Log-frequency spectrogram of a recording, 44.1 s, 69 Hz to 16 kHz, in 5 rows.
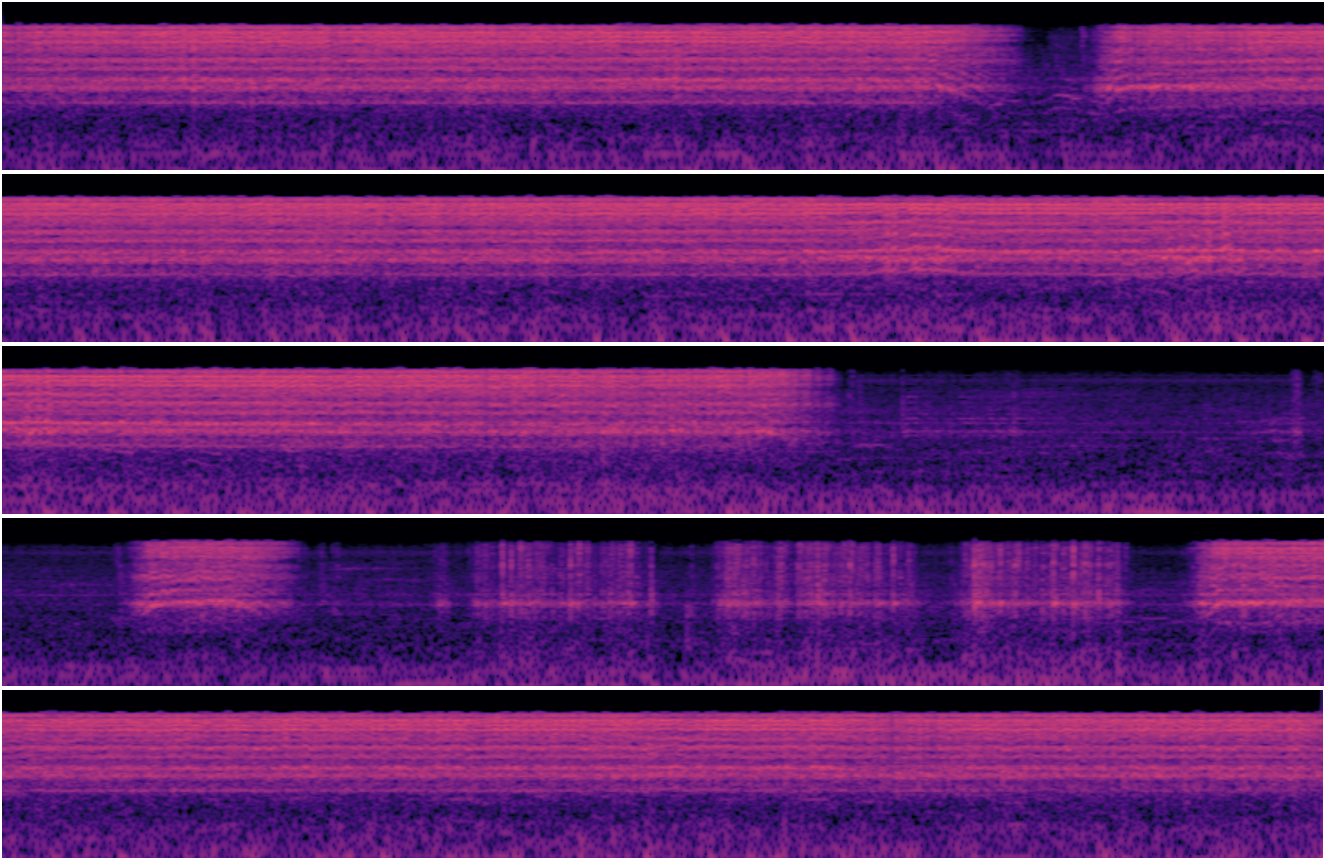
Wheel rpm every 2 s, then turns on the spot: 160, 160, 160, 70, 160, 160, 160, 160, 160, 160, 160, 60, 0, 30, 10, 20, 20, 110, 160, 160, 160, 160.
22-24 28-34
